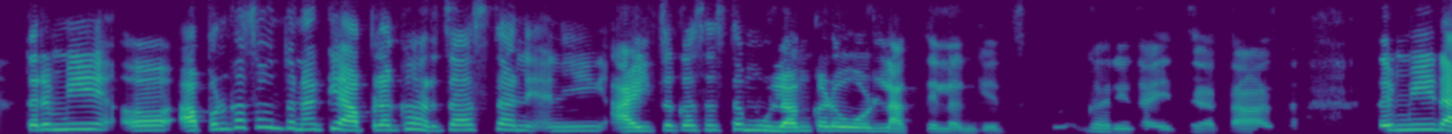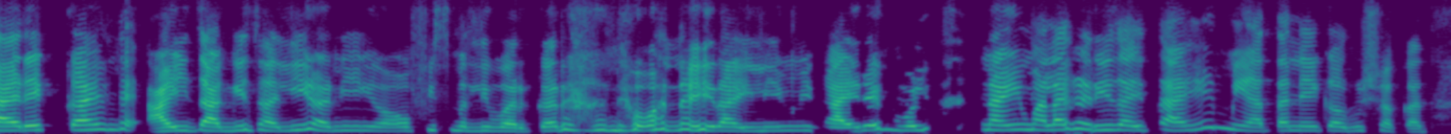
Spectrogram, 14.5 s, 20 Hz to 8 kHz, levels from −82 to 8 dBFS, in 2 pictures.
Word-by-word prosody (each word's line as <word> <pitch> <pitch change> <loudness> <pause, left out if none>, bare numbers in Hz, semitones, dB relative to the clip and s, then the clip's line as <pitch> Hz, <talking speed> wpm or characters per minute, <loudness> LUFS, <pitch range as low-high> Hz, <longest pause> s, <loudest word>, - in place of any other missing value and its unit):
तर 295 +2 +3
मी 330 +2 +2
अ, 270 +1 +1
आपण 310 +5 +3
कसं 435 +1 -4
म्हणतो 390 -3 -4
ना - - +1
की - - -1
आपलं 280 +2 0
घरचं 305 -4 -2
असतं. 310 +2 -4
आणि 280 -3 -3
आणि 240 +2 -9
आईचं 235 +4 +3
कसं 280 0 -3
असतं 290 +2 -5
मुलांकडे 245 -2 +2
ओढ 225 -2 0
लागते 185 -1 -2
लगेच 165 -1 -12 0.3
घरी 190 -3 -10
जायचं 175 -1 -12
आता 165 - -10
असं. 175 +1 -17 0.4
तर 280 - +4
मी 305 +2 0
डायरेक्ट 270 0 +6
काय 285 0 +7
म्हणते 320 +2 -4 0.2
आई 240 +3 +4
जागी 240 +3 +4
झाली 260 +6 -1
आणि 255 -2 -2
ऑफिसमधली 245 +1 -8
वर्कर 225 +2 -1
तेव्हा 275 -1 -2
नाही 330 - +3
राहिली. 235 0 -1
मी 260 - -9
डायरेक्ट 230 +8 +2
बोलली 260 +2 -3 0.3
"नाही 290 +1 +4
मला 295 +1 +3
घरी 315 -5 -1
जायचं 270 -3 -1
आहे 285 +11 -1
मी 325 - -2
आता 230 +2 -3
नाही 250 0 -3
करू 240 -2 -5
शकत." 190 -4 -8
260 Hz, 210 wpm, -22 LUFS, 230-290 Hz, 0.4 s, काय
